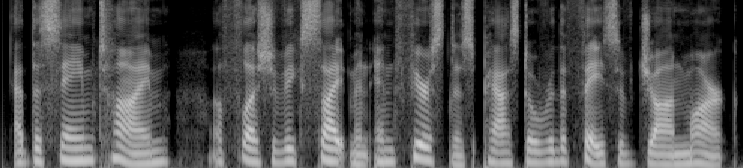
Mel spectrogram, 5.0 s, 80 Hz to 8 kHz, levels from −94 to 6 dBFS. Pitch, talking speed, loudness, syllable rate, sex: 150 Hz, 205 wpm, -20 LUFS, 5.3 syllables/s, male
